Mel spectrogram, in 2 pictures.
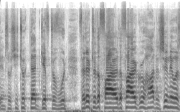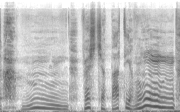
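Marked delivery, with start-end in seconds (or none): none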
